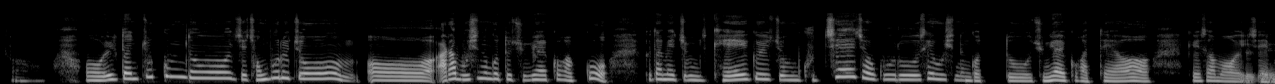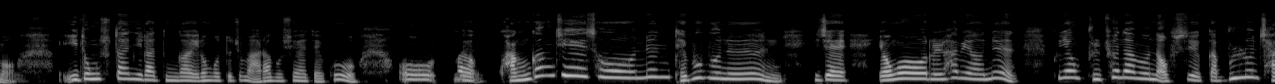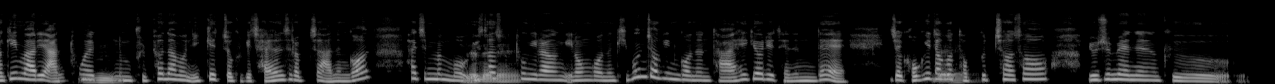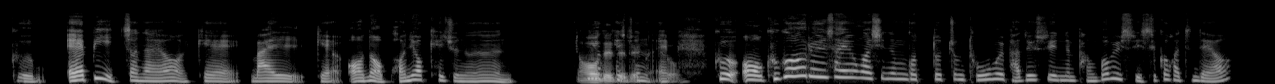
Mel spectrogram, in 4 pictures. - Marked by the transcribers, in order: tapping
- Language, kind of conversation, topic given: Korean, advice, 여행 중 언어 장벽을 어떻게 극복해 더 잘 의사소통할 수 있을까요?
